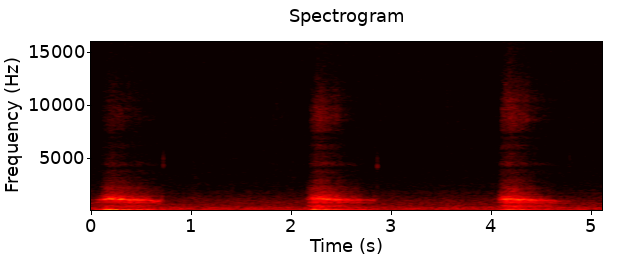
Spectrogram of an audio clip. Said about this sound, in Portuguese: Vamos fazer agora cinco vezes essa respiração, certo? Então vamos lá, todo mundo pronto, todo mundo junto. Eu vou fazer as contagens e vocês respiram.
